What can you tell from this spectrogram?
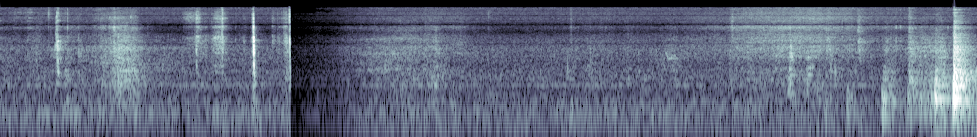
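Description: Faint clicks and light knocks of wood and tools being handled, cutting out briefly about one and a half seconds in, then a louder sharp knock near the end.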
